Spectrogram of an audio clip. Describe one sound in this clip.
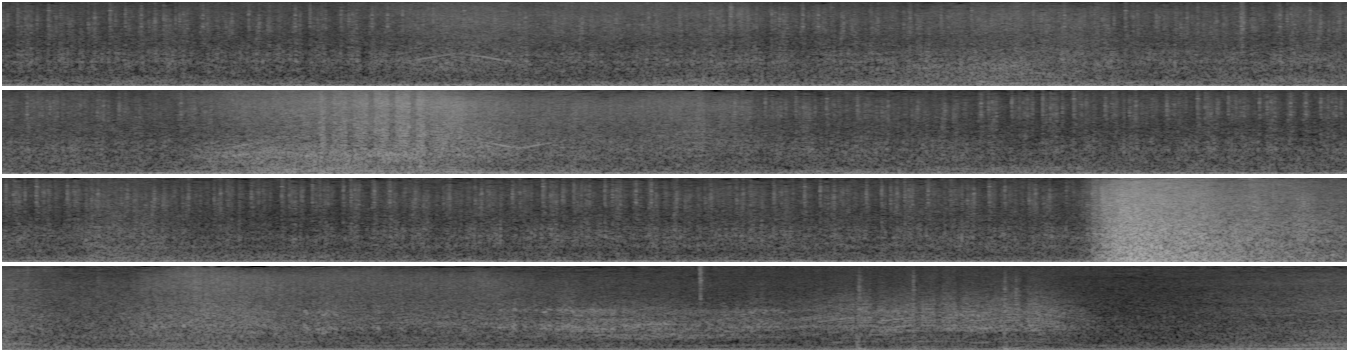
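Car engines idle with a low, steady, pulsing rumble.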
